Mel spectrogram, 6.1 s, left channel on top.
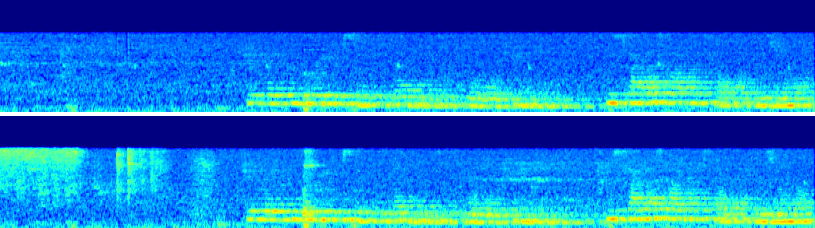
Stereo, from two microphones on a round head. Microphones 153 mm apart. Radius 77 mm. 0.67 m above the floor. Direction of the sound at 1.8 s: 35° right (ahead or behind).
